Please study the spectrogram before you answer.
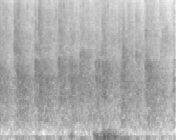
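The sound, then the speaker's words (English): A church audience claps to welcome a guest speaker during a morning service. The applause is fairly quiet, steady and continuous, with a few soft low thumps, and lasts only a couple of seconds. “Let's give her a hand. So without further ado, I want you to put your hands together and give Brad a warm welcome.”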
